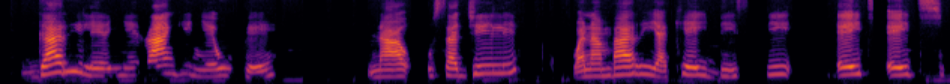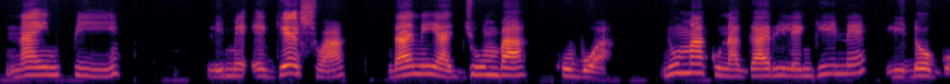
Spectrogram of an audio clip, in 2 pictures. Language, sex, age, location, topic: Swahili, female, 25-35, Mombasa, finance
